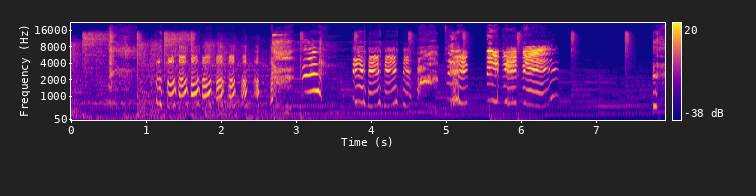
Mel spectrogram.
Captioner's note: giggle; giggle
